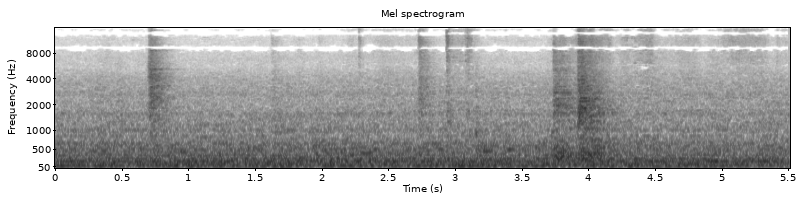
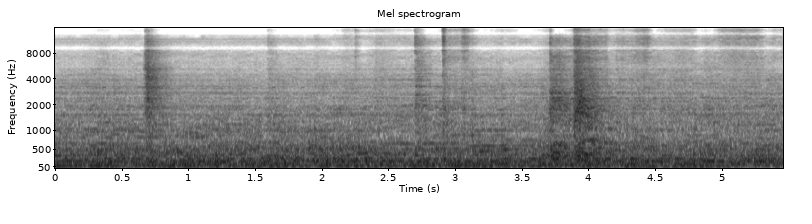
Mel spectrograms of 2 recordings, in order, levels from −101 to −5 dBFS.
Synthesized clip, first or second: second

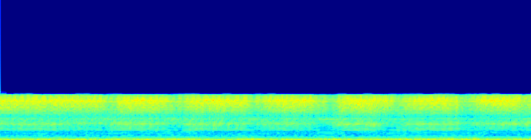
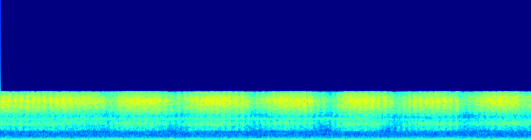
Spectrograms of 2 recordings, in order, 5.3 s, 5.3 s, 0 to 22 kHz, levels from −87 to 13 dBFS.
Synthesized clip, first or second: first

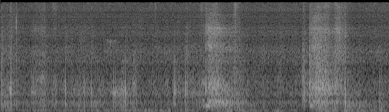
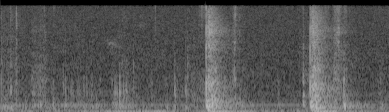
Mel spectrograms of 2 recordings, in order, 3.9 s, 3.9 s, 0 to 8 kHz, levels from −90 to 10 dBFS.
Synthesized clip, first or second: first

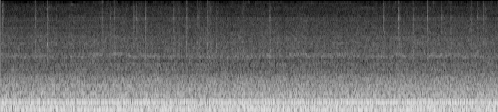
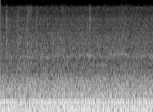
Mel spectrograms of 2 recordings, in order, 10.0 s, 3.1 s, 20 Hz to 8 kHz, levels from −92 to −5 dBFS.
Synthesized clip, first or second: first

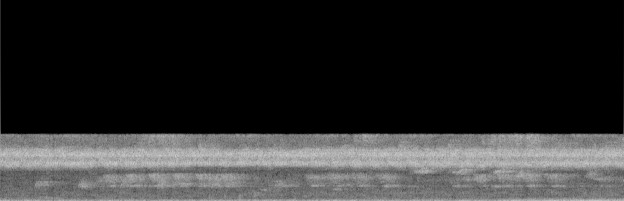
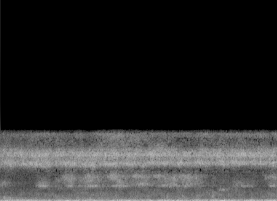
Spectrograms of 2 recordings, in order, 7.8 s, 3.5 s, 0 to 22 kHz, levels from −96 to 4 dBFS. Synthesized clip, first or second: second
